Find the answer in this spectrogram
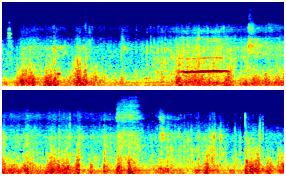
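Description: A towing car's engine runs steadily under rough wind noise buffeting the microphone as the rope-towed sled slides over snow. A short high tone sounds briefly about two seconds in.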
